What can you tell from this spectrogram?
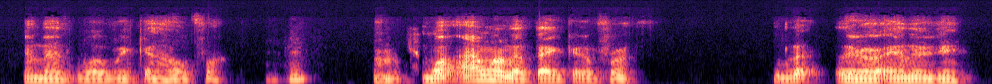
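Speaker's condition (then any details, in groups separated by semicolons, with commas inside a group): ALS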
